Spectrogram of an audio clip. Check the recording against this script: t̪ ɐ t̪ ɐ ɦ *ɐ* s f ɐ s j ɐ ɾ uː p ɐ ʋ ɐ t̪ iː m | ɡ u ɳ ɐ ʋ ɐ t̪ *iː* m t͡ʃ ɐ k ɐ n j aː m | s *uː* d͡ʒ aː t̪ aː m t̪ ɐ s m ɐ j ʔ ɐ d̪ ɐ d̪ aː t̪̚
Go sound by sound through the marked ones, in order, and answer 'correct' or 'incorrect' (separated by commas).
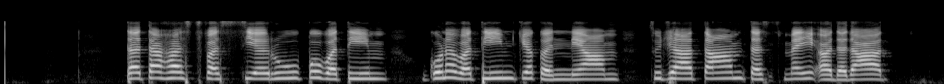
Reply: correct, correct, incorrect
